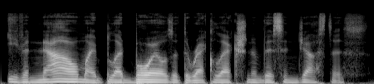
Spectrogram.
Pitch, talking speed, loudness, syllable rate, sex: 100 Hz, 175 wpm, -17 LUFS, 5.0 syllables/s, male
